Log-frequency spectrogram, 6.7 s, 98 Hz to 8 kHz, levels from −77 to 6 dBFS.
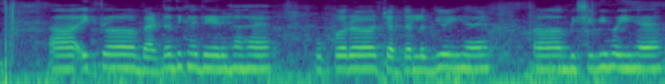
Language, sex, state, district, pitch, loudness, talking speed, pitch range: Punjabi, female, Punjab, Fazilka, 220 Hz, -18 LUFS, 155 wpm, 215-225 Hz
